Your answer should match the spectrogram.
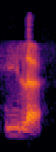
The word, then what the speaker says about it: Gila: Thì người ta khám phá là ở trong một cái con thằn lằn độc gọi là Hila, nó viết là G-I-L-A nhưng mà mình đọc là Hila.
